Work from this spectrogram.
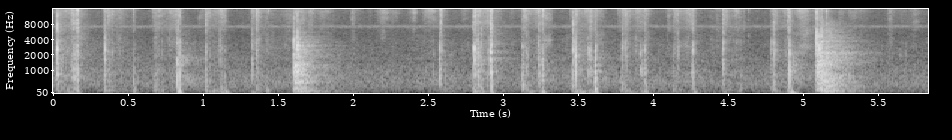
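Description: Tarot cards are shuffled by hand in irregular bursts of papery riffles and soft slaps, close and crisp, with short pauses between them and two fuller, longer sweeps. No voice is heard.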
